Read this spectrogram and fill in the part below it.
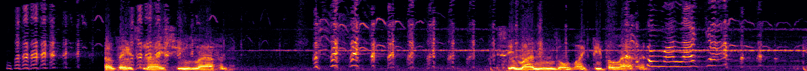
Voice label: Comedy

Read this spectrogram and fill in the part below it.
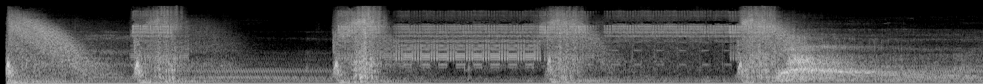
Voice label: Predator Voice Sms

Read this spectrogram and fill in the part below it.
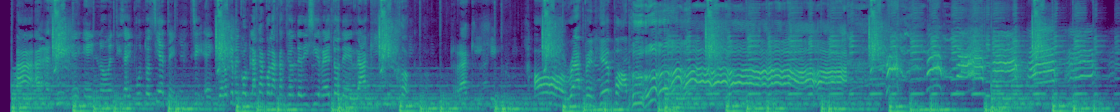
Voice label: Funny Radio Request

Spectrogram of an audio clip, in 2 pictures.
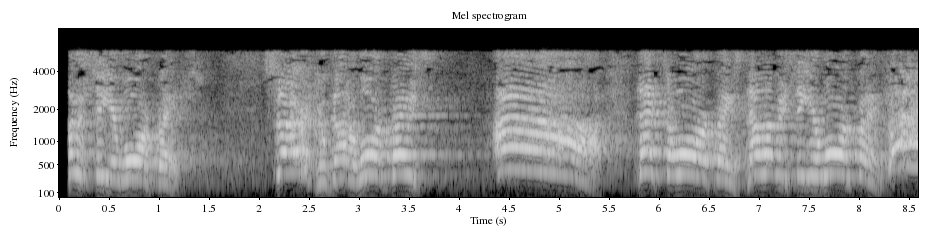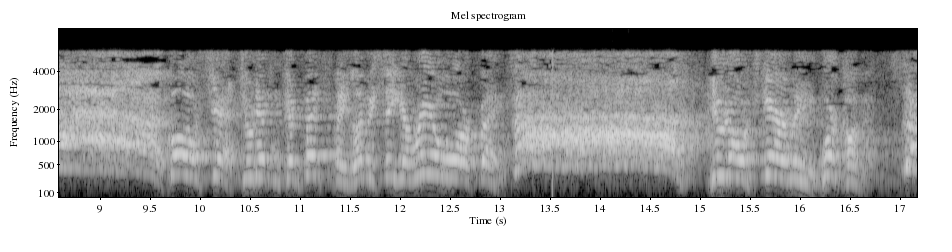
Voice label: Drill Instructor

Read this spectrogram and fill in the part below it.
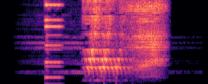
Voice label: Robotic Message

